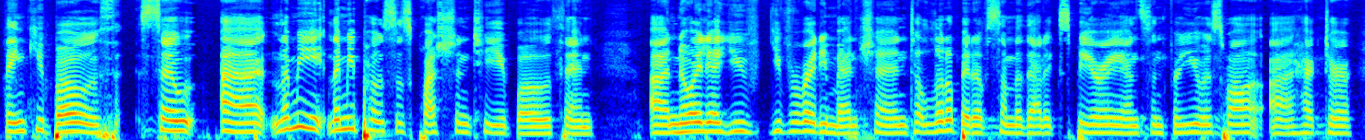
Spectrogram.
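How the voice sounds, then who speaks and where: A woman's voice: mid-range voice, steady tone, moderate pace, a little mellow, no echo, poor audio. A woman moderating a panel discussion, asking long, careful questions. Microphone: handheld microphone.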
